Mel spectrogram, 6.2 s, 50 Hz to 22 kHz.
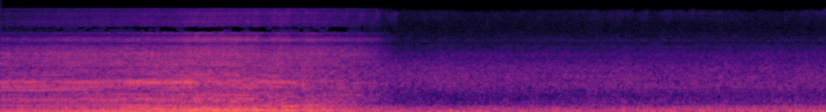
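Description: The Maikäfer's 200 cc single-cylinder two-stroke engine running as the small car drives toward the camera, growing louder for about two seconds. A little under three seconds in, the sound drops suddenly to a quieter, rougher engine note.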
